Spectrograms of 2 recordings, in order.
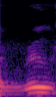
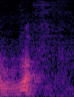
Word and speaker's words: Rugh: But perhaps it was an effort to keep pronunciation as rather than rock or rush or rough. And this sorry just to clarify maybe everyone else understands this is changing the name from ru to r u gh.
